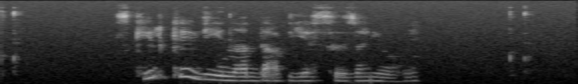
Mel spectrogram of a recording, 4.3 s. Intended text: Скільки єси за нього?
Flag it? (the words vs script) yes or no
yes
